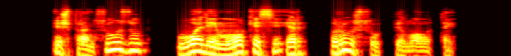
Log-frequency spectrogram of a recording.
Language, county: Lithuanian, Šiauliai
